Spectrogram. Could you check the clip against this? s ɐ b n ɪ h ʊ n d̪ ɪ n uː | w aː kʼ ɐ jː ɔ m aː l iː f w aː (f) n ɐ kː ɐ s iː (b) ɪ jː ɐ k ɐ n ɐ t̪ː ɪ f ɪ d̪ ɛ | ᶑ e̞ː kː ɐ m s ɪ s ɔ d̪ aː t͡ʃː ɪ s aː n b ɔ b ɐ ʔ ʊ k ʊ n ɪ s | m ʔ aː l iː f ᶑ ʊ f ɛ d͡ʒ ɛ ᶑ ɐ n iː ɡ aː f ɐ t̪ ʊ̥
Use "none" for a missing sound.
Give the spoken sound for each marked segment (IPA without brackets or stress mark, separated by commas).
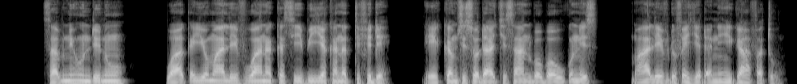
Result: none, b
